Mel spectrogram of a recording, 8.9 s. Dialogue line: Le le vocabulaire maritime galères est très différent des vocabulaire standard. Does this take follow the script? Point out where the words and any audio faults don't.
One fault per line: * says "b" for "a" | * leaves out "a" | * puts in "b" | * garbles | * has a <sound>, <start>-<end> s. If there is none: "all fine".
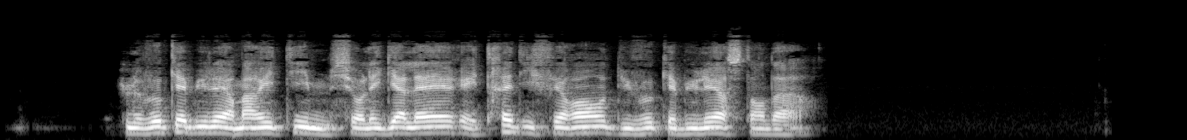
* leaves out "le"
* puts in "sur les"
* says "du" for "des"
